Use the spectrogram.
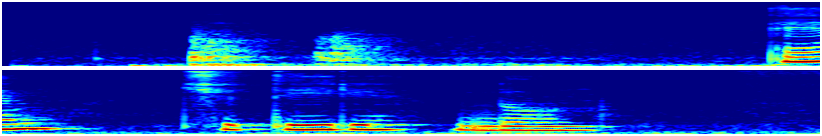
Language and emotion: Russian, neutral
